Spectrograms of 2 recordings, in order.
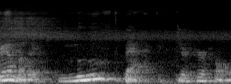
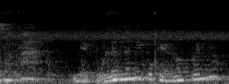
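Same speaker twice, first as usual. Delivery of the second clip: put-on high, quick kid's voice; complaining child; 7 semitones higher, 4 dB quieter, faster than usual. Teased kid telling dad at home, high quick complaint. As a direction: tattle fast and high to a parent. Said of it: "I went home and said".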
